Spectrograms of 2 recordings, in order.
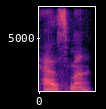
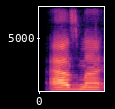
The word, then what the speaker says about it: asthma: uh spelled very weirdly there's a th in there but we do not say the th it's it sounds like asma asthma asthma is a respiratory condition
